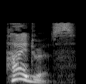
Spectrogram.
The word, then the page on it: hydrous: British English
